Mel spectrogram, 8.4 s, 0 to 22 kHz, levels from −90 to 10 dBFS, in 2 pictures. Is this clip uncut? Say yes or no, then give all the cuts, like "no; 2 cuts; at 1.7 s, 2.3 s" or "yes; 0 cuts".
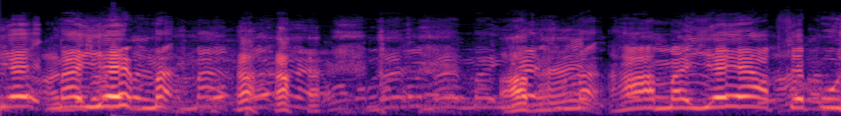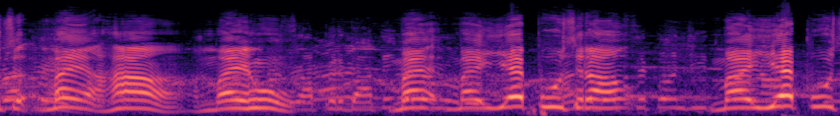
yes; 0 cuts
